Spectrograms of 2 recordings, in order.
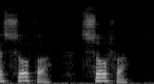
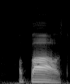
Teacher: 강세가 들어가 있지 않은 모음에서 약화되었을 때 사운드가 나오는데 그러한 발음을 말합니다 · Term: 슈아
